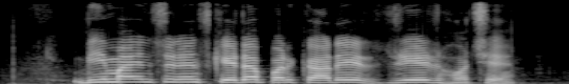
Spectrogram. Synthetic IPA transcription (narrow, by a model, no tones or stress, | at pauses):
bimainsuɾenskeɖapəɾkaɾeɾeɾɦɔt͡ʃʰɛ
